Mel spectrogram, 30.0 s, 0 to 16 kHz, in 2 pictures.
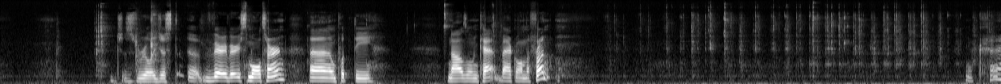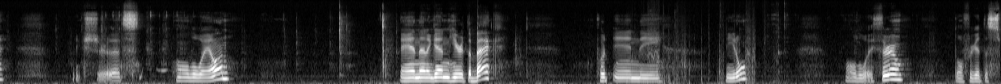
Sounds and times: Speech: 1.7s - 5.7s, 6.7s - 8.4s, 14.5s - 15.2s, 16.1s - 18.5s, 21.0s - 22.6s, 24.0s - 25.0s, 25.9s - 26.4s, 27.7s - 28.7s, 29.3s - 30.0s.

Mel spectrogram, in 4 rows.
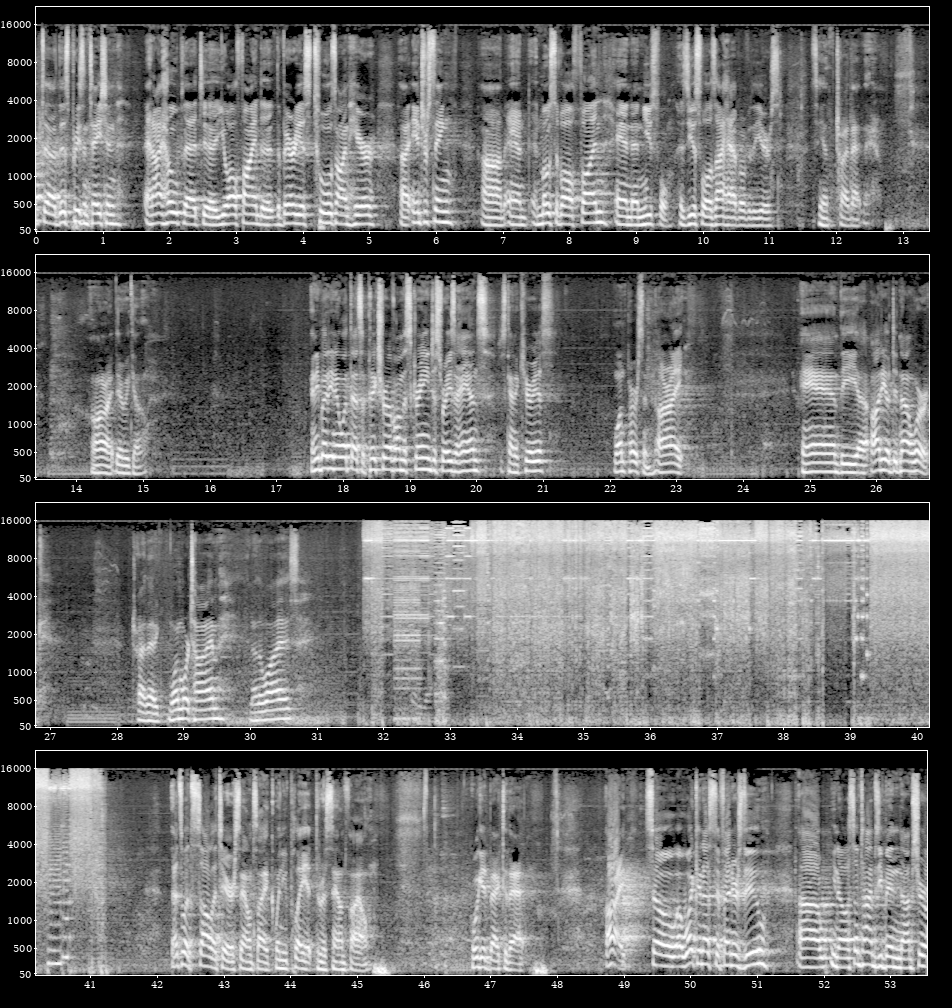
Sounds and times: Speech: 0.0s - 12.7s, 14.2s - 15.2s, 17.5s - 21.3s, 22.0s - 23.3s, 24.8s - 27.1s, 28.2s - 30.9s, 42.2s - 45.3s, 46.7s - 47.7s, 48.7s - 53.5s.

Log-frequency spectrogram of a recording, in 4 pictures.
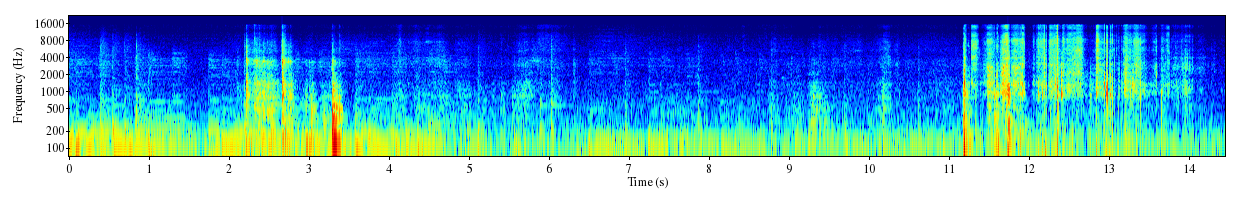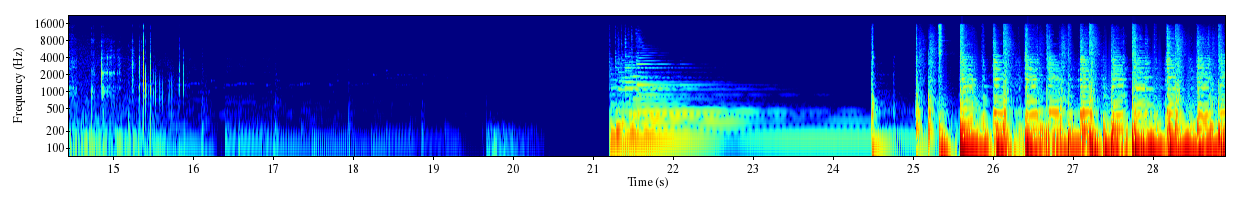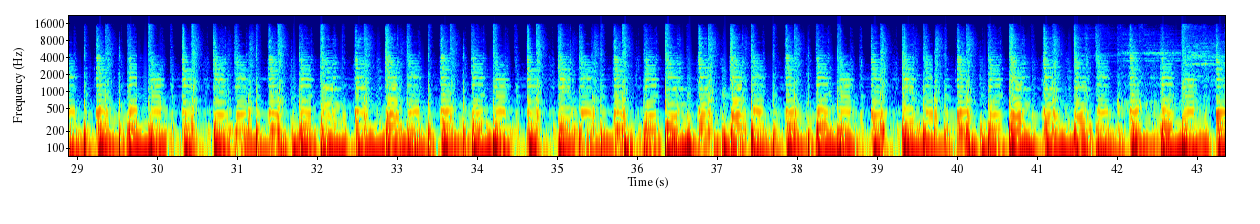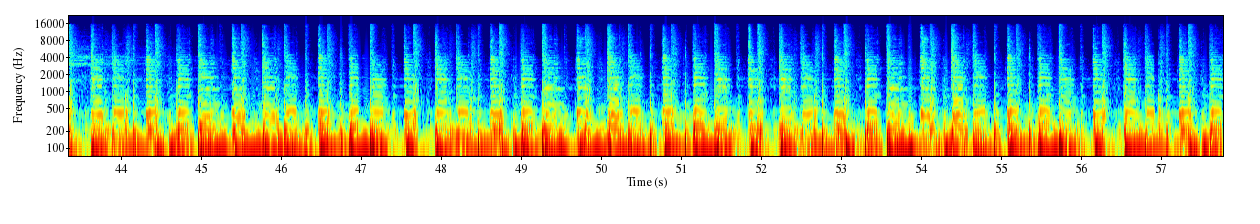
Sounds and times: Music: 0.0s - 13.4s, 14.9s - 20.0s, 21.2s - 57.7s.

